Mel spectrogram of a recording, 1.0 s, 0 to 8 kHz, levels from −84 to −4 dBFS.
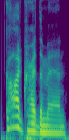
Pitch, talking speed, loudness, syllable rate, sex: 125 Hz, 230 wpm, -19 LUFS, 4.6 syllables/s, male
